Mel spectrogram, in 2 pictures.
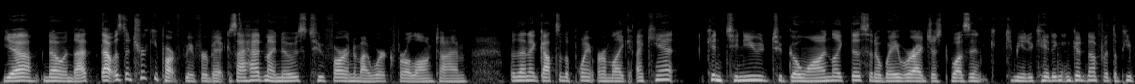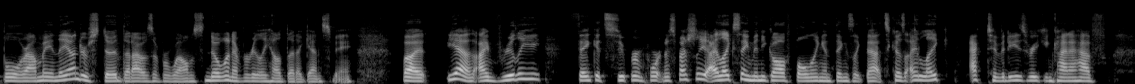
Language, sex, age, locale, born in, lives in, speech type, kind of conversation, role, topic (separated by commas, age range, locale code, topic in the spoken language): English, female, 25-29, en-US, United States, United States, conversation, unstructured, none, When life gets hectic, what small habits help you keep friendships warm and supportive?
